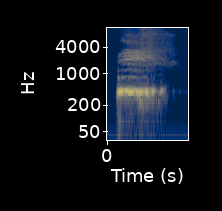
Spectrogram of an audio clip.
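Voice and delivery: high shouted call of beef; yelled answer. Retold or imitated. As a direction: shout it out from the back. One guy yelled out.

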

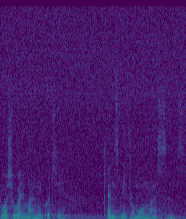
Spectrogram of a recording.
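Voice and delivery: usual speaking voice

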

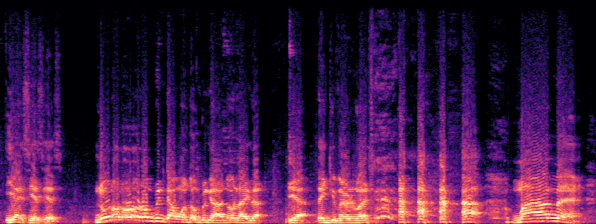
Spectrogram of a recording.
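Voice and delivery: bubbling over with glee on the phone; excited call. Acted. Man phoning a friend after the yes, loud laughing glee.

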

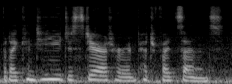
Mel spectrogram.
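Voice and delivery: usual speaking voice

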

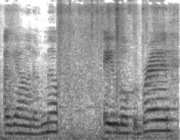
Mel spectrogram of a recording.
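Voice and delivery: ordinary talk

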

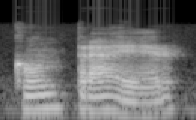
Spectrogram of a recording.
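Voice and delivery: Contraer with ae split apart; syllables separated. Shown as a demonstration. Teacher repeats Contraer, vowels apart. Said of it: "we're separating that aer".

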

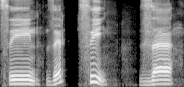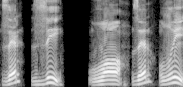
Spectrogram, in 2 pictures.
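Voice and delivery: slow chanted spelling with pauses; recite-along drill. Shown as a demonstration. Teacher asking students to read along, steady chant. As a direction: lead the class through it syllable by syllable. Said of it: "আমার সাথে সাথে পড়ার চেষ্টা করেন".

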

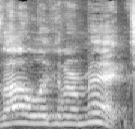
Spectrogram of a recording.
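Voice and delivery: high imitated Chinese-accented sales greeting. Booth worker inviting a customer to look, mimicked Chinese accent. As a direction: mimic her Chinese accent, pitched well up. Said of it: "That's how sh-, she said it".

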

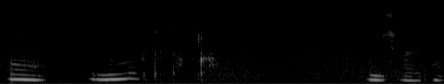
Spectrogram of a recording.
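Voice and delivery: hushed, half-whispered comfort to a crying friend. Acted. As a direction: soothe them gently, close to the mic.

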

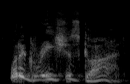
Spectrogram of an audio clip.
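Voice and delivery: usual speaking voice

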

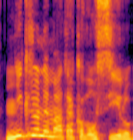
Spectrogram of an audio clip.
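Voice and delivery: mild high-pitched outcry; crying out. A narrator's reading. Tora, her punch caught by Lisbeth, cries out high. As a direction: exclaim it high, short of a full shout. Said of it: "křikla Tora".

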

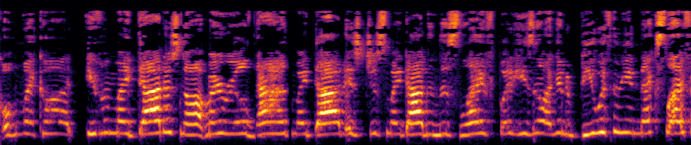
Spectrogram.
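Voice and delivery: high, near-breaking voice reliving the moment; tearful realisation. Retold or imitated. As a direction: let the voice climb as the tears come. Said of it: "And I started crying".

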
